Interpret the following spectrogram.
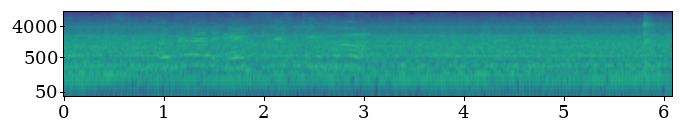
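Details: Axelson 14x30 heavy-duty gear-head lathe, headstock on AW68 hydraulic oil: steady hum, light gear whine and faint rising whistles while changing speed; noisy but normal gear whine.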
